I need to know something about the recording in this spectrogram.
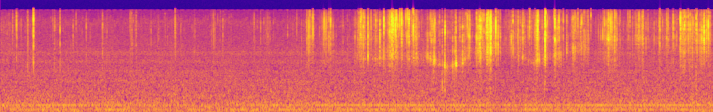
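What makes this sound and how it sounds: A frosted white and blue glass bead bracelet is held in both hands while the beads are rubbed and pinched between fingertips and nails, clicking together. Over a steady low hum, the first four seconds have only faint, sparse ticks. Then dense, bright clicks and rattles build in quick, uneven bursts until the end.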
